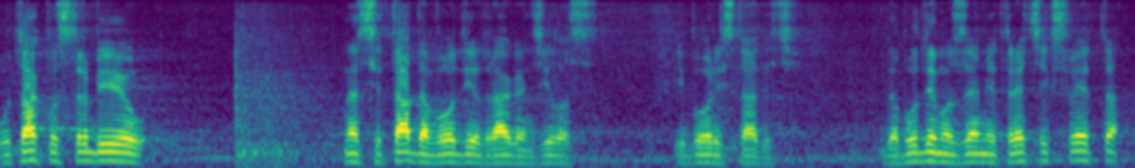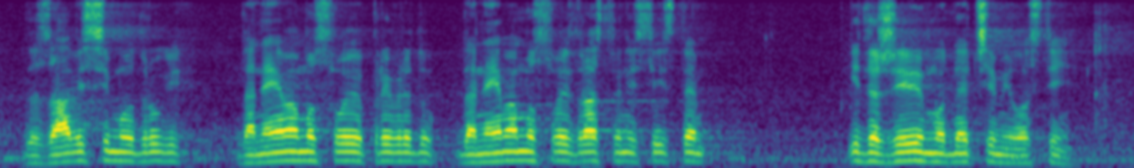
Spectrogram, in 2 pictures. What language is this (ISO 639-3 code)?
srp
